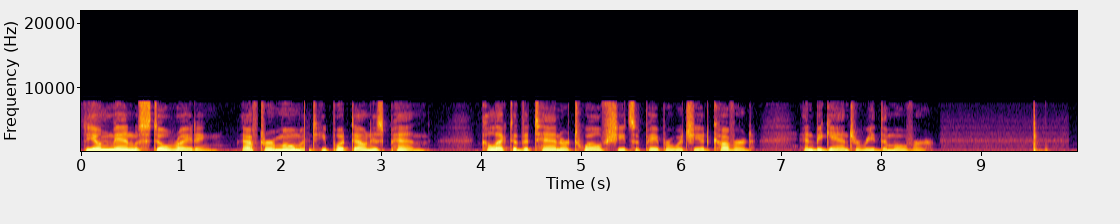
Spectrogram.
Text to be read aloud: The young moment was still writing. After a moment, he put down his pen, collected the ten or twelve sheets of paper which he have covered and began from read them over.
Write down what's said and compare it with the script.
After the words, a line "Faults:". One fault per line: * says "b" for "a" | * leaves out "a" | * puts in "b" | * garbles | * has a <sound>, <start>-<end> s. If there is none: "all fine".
The young man was still writing. After a moment, he put down his pen, collected the ten or twelve sheets of paper which he had covered and began to read them over.
Faults:
* says "man" for "moment"
* has a dropout, 2.2-2.3 s
* says "had" for "have"
* says "to" for "from"
* has a tap, 9.5-9.7 s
